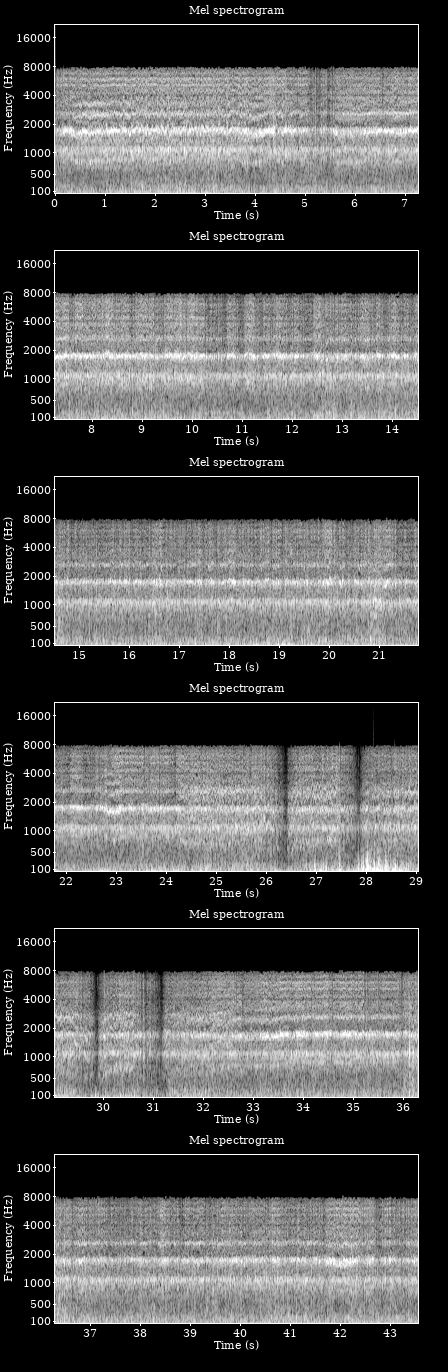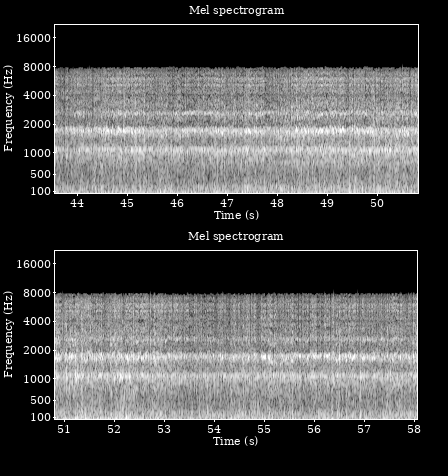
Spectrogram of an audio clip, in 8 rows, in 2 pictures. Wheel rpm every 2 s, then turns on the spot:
210, 200, 220, 220, 230, 230, 230, 230, 230, 230, 230, 230, 200, 120, 150, 100, 210, 230, 230, 230, 230, 230, 230, 230, 230, 230, 230, 230, 230.
none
